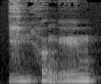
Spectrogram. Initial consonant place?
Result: velar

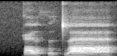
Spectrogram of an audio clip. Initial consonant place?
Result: uvular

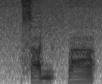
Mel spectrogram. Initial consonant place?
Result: alveolar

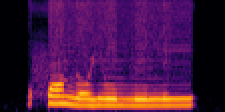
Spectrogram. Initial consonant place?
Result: labial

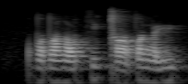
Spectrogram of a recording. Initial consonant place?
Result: alveolar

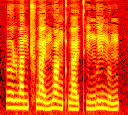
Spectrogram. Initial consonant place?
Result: retroflex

